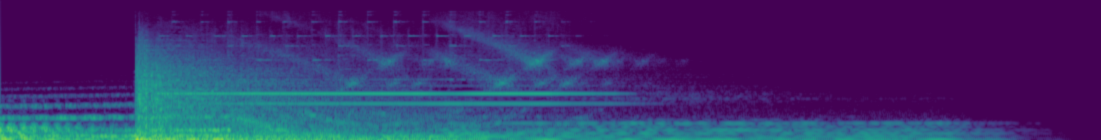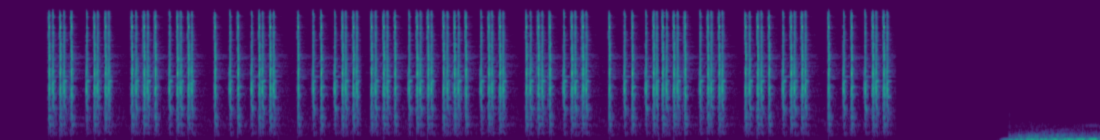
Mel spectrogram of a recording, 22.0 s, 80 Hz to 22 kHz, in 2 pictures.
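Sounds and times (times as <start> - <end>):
keyboard typing clicks: 11.5 - 20.0.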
